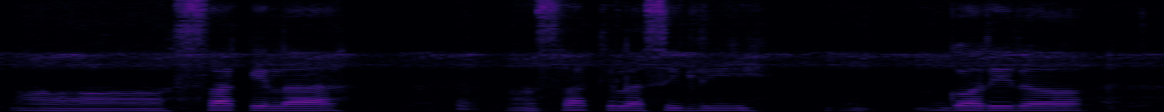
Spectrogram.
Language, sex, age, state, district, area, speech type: Nepali, female, 30-45, West Bengal, Darjeeling, rural, spontaneous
